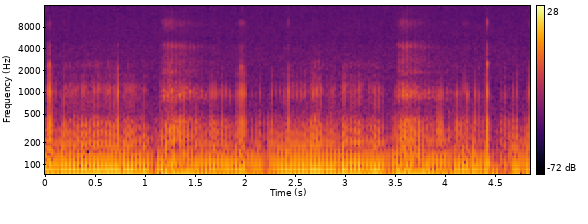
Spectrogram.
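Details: Purring of a female pet cat captured on a Tascam DR-40 recorder: a steady deep vibrating rumble, swelling into two louder breathy bursts roughly two and a half seconds apart.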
